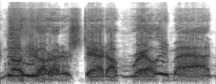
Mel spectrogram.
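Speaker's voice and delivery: screaming, high and loud; angry shout. Retold or imitated. Coach yelling at the other coach, furious shout. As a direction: yell it like an enraged coach on the field. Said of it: "And he was like".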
